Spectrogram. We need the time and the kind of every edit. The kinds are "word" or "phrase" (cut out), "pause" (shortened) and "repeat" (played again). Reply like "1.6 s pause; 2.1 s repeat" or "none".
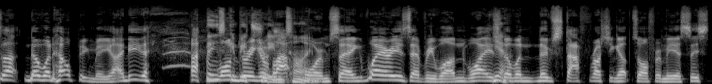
2.1 s phrase; 2.7 s phrase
